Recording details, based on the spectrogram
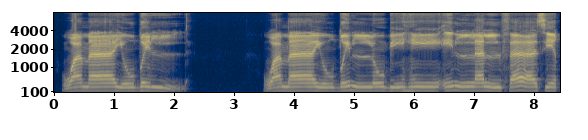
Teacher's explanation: So you try harder to show the lam at the end of the word without pronouncing the vowel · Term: shadda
